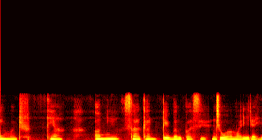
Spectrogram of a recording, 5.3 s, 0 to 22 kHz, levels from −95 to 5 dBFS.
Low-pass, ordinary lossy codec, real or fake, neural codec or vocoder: 7.2 kHz; none; fake; codec, 16 kHz, 1 kbps, FunCodec, trained on Chinese and English, 50 frames a second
